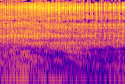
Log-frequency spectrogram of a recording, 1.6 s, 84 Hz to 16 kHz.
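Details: TVS Apache RTR 160 BS-4 with fuel tank and seat removed, before tappet adjustment: single-cylinder idle with light valve-gear ticking and a weak, uneven beat; compression is low and the tappets are set too tight.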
